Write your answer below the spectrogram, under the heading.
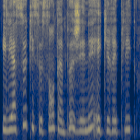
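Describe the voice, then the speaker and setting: Brief: woman from Lebanon, Lebanese accent, rolled R, native Arabic speaker, reading a personal essay, fairly high voice. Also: fairly quick, a little mellow, a little hiss or hum. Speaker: guest reader.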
